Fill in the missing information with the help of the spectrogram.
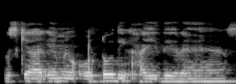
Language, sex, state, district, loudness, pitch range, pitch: Hindi, male, Bihar, Jamui, -15 LUFS, 135-145 Hz, 140 Hz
